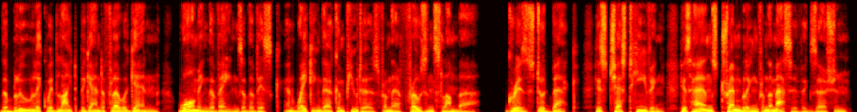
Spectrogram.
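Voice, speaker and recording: Very deep, husky male narrator. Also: sing-song, a little slow, no echo, studio quality. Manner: grave, dramatic storytelling. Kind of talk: scripted audiobook narration.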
